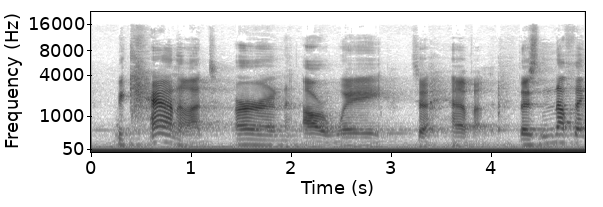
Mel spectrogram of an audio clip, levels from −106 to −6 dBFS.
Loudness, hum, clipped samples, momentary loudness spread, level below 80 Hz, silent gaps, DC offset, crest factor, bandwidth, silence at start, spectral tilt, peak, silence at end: -31 LUFS; none; under 0.1%; 12 LU; -60 dBFS; none; 3%; 26 dB; 16 kHz; 0.05 s; -1.5 dB/octave; -6 dBFS; 0 s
